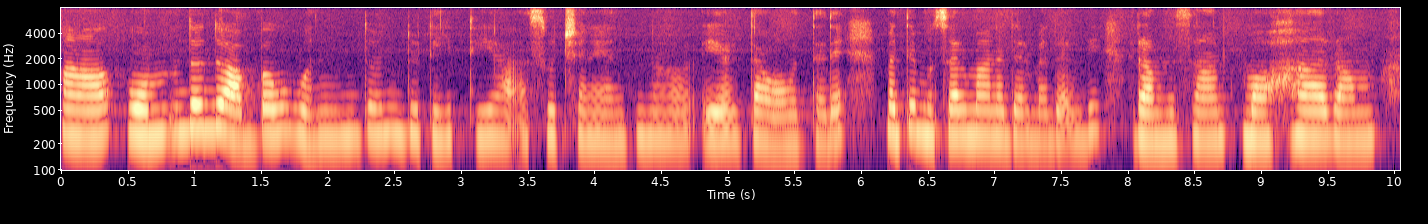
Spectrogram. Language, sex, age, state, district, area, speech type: Kannada, female, 30-45, Karnataka, Tumkur, rural, spontaneous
